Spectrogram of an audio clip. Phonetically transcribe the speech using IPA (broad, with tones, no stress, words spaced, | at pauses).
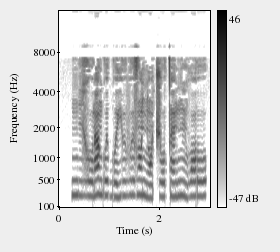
ŋi˨ɣo˨ɾã˦ ɡʷe˧ɡʷe˨jɨ˧ vɨ˧zɔ̃˦ɲɔ̃˨ t͡ʃo˧tɛ̃˧ŋĩ˦˨vɔ˦ ɾo˦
